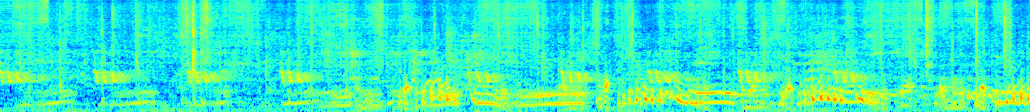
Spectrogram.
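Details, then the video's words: Male white pigeon cooing in rolling, wavering phrases that grow louder midway, while a higher, evenly repeated chattering note sounds about once a second throughout. "Pigeon Sound Effect || Male Pigeon Super Performance || White Pigeon"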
